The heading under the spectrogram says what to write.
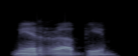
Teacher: Bunyi N-nya hilang jadi M, hudam. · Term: idgham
